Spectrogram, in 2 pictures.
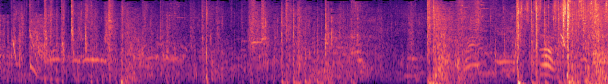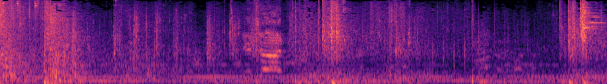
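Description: Gunshots crack in rapid bursts nearby.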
